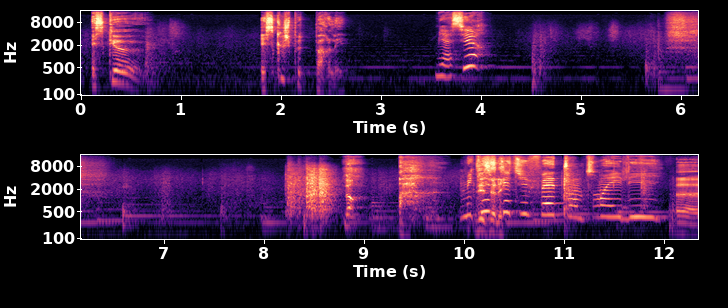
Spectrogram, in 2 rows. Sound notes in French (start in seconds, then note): 8.3 cliquetis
